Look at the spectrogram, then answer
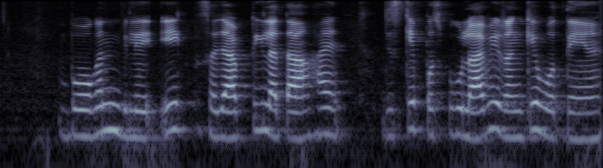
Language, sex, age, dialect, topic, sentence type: Hindi, female, 18-24, Kanauji Braj Bhasha, agriculture, statement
